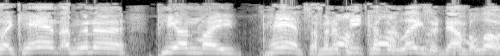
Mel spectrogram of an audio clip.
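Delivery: put-on high, fast little-girl protest; whiny toddler. Daughter protests to dad she'll pee on her pants, high and whiny. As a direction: whine like a panicky small child.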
